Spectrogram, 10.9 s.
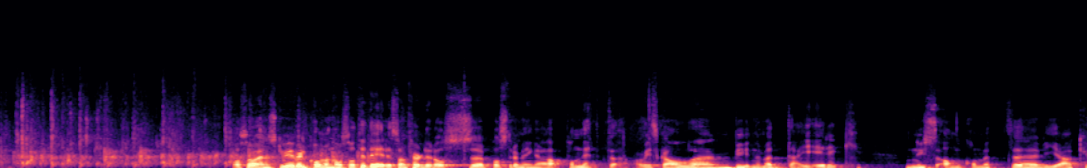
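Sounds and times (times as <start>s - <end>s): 
audience applause: 0.0s - 4.2s
speech: 2.3s - 10.8s.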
